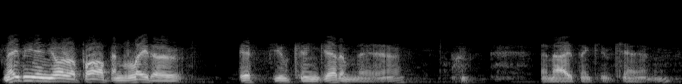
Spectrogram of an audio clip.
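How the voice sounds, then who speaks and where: Scheming tough, very low and husky, insinuating slang, vintage radio crime serial. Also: male voice, lively intonation, takes it slowly, full character voice. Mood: sly, coaxing. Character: slangy, scheming tough-guy crook, sweet-talking his girl. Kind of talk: 1940s radio crime acting. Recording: muffled narrow-band old radio.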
